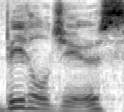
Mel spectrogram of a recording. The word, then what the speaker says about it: Betelgeuse: beetlejuice geu ceme ete oh yeah which is pronounced Betelgeuse and so and there's a there's a star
